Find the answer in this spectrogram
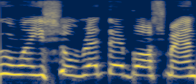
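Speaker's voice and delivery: high, mocking, taunting voice from a distance.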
